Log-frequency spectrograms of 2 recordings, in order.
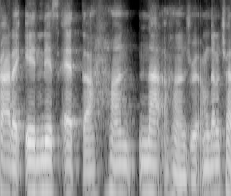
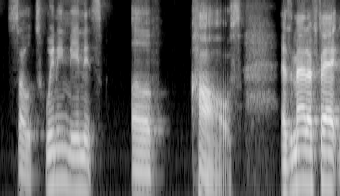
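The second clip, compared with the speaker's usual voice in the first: normal talking voice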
